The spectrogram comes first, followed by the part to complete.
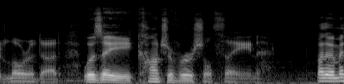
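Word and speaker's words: thegn: How do you pronounce this? Thane. Google agrees with me. Tane.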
